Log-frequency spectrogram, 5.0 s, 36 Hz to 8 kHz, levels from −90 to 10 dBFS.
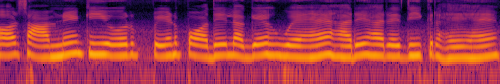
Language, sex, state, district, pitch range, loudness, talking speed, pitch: Hindi, female, Bihar, Muzaffarpur, 215-235 Hz, -16 LUFS, 145 wpm, 230 Hz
